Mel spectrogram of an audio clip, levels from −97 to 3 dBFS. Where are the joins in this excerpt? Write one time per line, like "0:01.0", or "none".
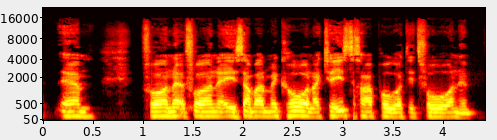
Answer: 0:03.1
